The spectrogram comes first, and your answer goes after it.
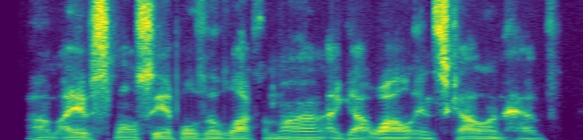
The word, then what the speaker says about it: Loch Lomond: Am I going with the, as Paul wanted me to say before, it's pronounced Loch Lomond. Loch Lomond. Okay, not Loch Lomond. Okay, Loch Lomond. Not like Greg LeMond.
